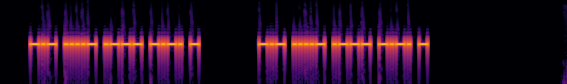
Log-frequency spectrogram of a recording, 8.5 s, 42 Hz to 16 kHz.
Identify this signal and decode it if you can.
Morse code, heard as a keyed tone, about 28 wpm, 700 Hz. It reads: K4JCT K4JCT
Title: USA Call Signs - 5 Characters - Repeated 3x - 28wpm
